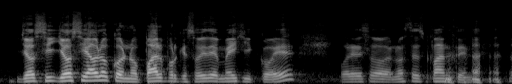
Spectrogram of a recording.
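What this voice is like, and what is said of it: Hoarse voice. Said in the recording (Spanish): “la, voz ronca de nuestro amigo ... que se escucha diferente”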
